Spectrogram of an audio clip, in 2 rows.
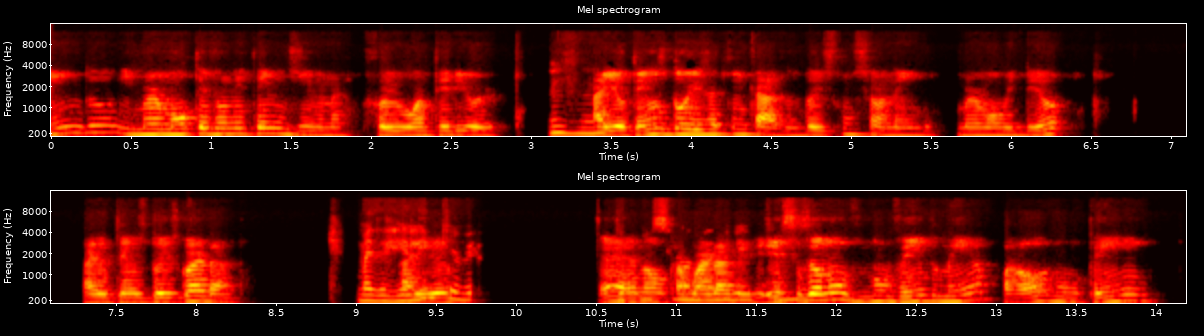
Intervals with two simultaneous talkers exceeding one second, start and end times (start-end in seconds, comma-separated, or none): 10.6-11.8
